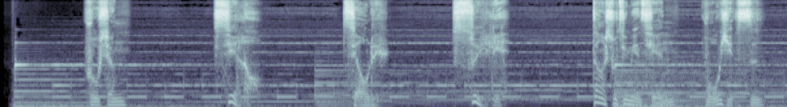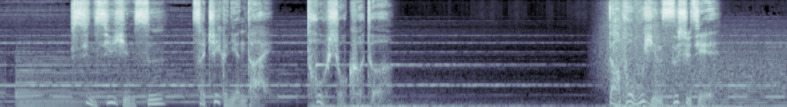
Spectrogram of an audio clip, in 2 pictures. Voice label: 安全社交男

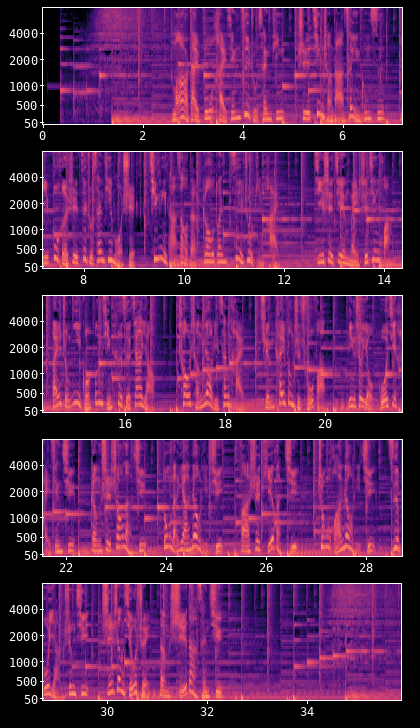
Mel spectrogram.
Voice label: 自助餐厅轻松广告

